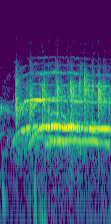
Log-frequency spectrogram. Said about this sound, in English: Hey yo, cl- hey, yo, crowd. If you would keep that beat, clap it up.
